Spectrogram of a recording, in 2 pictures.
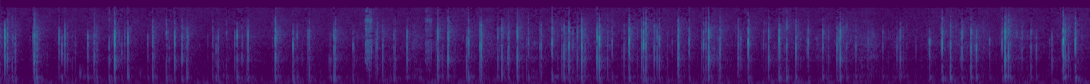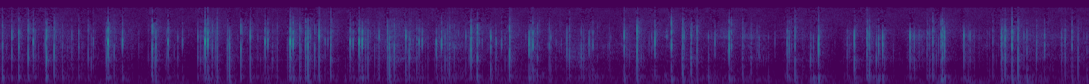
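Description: Long acrylic nails tap with their tips on a clear plastic gel bead eye mask with a green fabric rim, resting on top of the microphone, then scratch and rub along its sides. The result is a dense, irregular stream of quick, bright, crackling and crinkling taps with almost no low end and no ring after each hit.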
